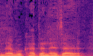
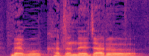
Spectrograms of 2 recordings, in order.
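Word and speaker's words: Nebuchadnezzar: 우리 한글 킹덤 러브한데 정확한 발음으로 내부 카드 내자르입니다 내부 카드 내자르 내부 카드 내자르 왕이 적그리스도의 예표가 되는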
